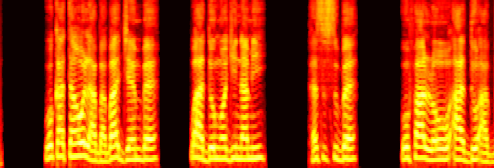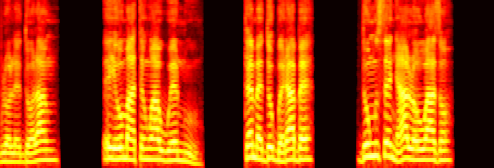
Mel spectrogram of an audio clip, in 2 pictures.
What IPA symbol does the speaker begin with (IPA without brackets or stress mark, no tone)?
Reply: w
